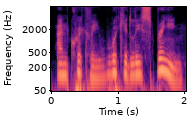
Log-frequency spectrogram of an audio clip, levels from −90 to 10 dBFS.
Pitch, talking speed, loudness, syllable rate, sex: 120 Hz, 120 wpm, -18 LUFS, 4.4 syllables/s, male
